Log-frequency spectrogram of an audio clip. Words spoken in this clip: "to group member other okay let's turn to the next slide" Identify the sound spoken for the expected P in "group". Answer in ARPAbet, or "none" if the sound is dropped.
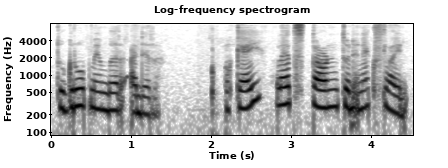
P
